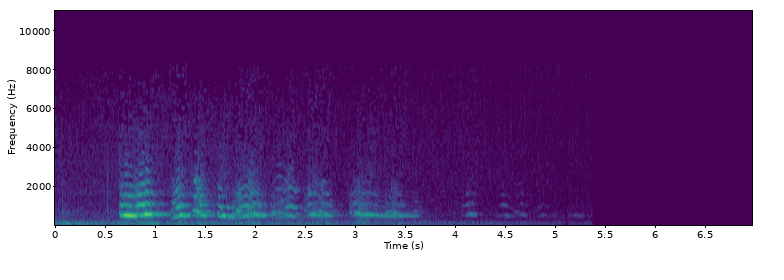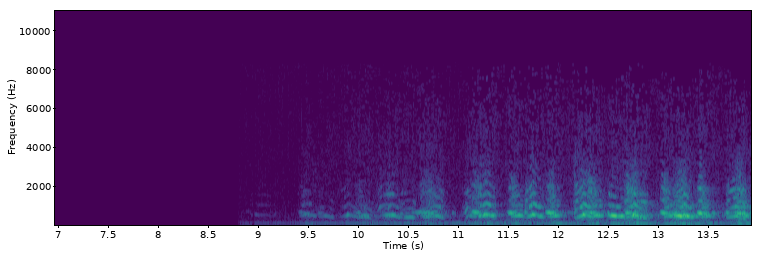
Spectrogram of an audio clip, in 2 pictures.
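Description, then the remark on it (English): A pack of four tracking hounds held in a harness bays and howls together in dense, overlapping cries while trailing a scent, falls silent for several seconds, then erupts again just as loudly. “You let that slim boy hold 4 hounds in his harness?”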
